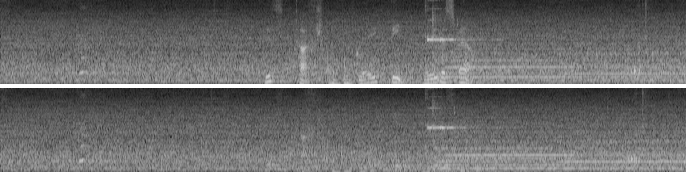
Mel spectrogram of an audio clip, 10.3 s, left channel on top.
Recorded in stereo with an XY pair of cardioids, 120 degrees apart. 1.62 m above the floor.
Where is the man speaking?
65° left, 0.6 m.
